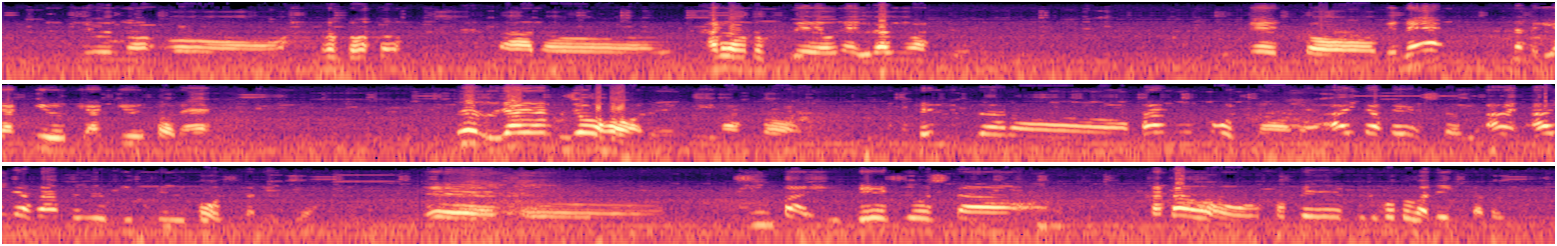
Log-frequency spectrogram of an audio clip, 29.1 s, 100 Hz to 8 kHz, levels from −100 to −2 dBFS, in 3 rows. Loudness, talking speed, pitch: -14 LUFS, 245 characters per minute, 190 Hz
